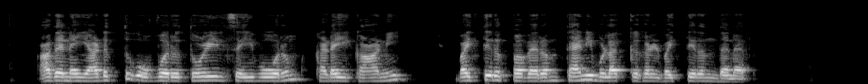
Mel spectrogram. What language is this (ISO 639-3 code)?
tam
